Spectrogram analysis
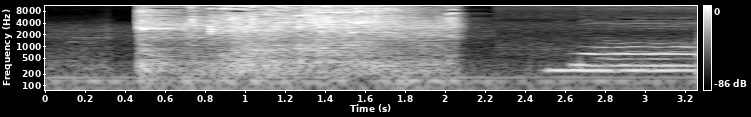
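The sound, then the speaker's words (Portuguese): A loud crash of a hand-held object being deliberately broken bursts in suddenly, with a dense spray of breaking pieces for about a second and a half, then gives way to a steady, humming tone. “Respire fundo e quebre.”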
